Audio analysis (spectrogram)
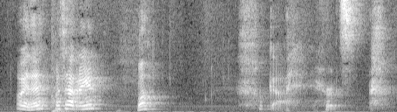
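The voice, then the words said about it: Character voice with accent. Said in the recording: “I have to redo Bet's fucking accent.”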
